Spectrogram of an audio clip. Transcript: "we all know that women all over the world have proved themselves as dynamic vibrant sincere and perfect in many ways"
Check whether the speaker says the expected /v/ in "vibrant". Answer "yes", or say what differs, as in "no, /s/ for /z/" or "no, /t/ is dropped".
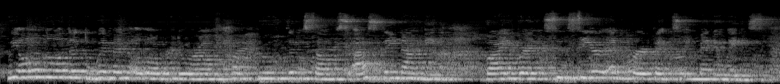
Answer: yes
